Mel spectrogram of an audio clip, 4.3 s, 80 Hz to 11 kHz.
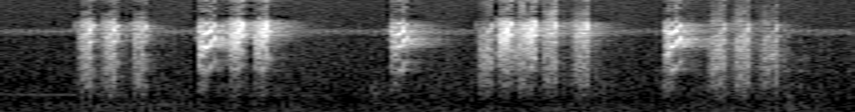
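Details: Barn swallows at the nest while the young fledge, July 2023; clusters of three to five quick, grating chirps, each group about a second apart, with a thin steady electronic tone throughout.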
